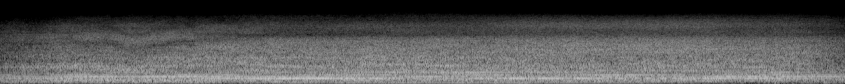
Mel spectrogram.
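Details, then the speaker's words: Ford F-250 Super Duty 6.7 Power Stroke diesel, emissions derate warning, during DPF regeneration, heard from outside: steady raised idle, even drone, faint whine swelling slightly; normal high idle. "this thing's picking up speed, so let's hop out and listen to this thing start running away on us."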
